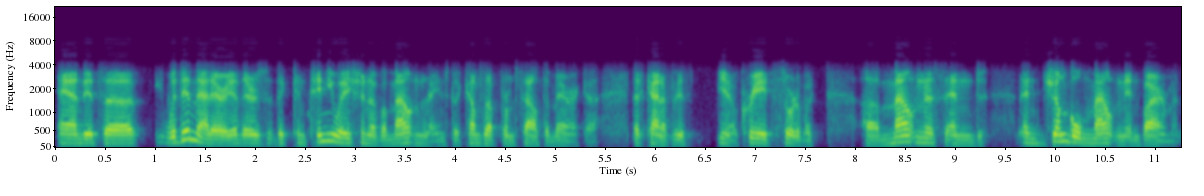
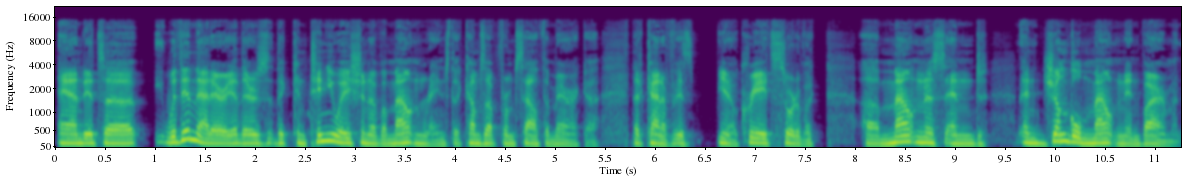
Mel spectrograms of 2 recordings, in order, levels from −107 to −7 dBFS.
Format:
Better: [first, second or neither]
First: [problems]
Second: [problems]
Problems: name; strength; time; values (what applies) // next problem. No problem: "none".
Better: second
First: phone-call audio; nothing above 3 kHz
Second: none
